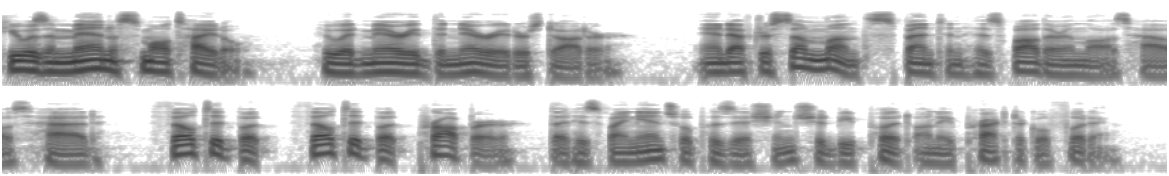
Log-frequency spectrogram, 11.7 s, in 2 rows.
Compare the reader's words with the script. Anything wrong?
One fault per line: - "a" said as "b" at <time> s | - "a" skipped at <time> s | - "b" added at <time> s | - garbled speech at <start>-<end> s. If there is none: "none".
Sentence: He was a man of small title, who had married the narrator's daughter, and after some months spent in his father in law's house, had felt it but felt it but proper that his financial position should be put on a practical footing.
none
